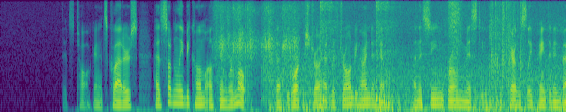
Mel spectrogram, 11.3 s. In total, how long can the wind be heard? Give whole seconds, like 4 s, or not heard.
6 s.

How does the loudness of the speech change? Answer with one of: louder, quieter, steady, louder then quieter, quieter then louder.
steady.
